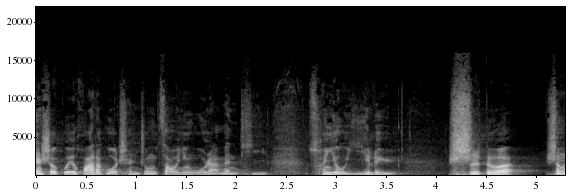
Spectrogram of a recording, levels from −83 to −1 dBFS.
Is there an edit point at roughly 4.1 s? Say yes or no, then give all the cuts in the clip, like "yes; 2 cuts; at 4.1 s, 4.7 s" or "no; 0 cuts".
no; 1 cut; at 1.2 s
